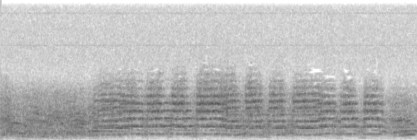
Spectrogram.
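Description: A marching band plays brass horns loudly.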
